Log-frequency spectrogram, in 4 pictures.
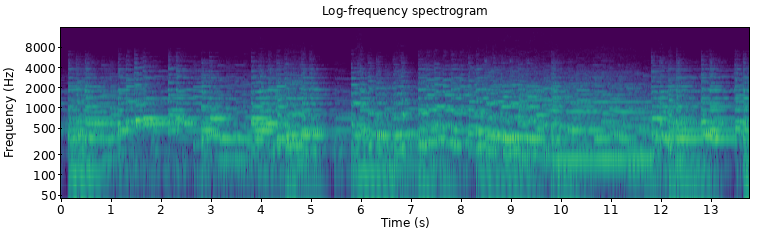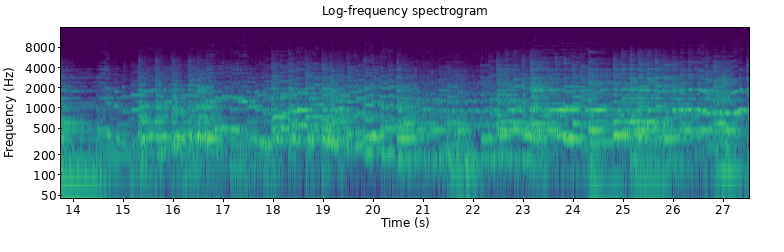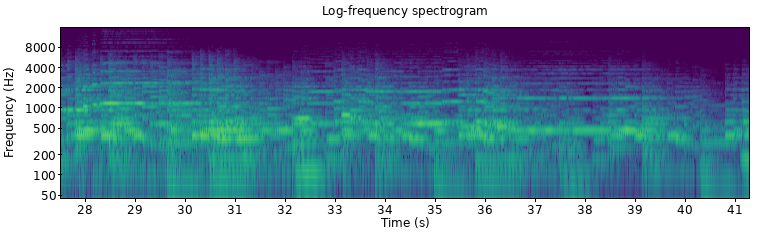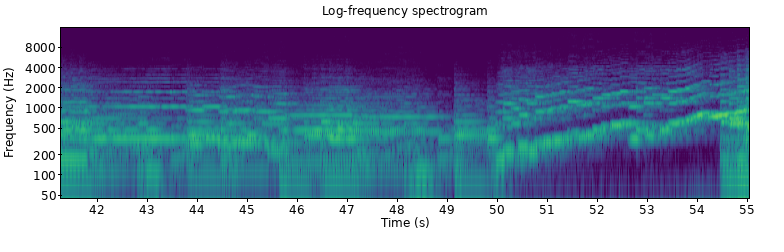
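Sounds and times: sustained piano chords: 0.0s - 50.2s
clarinet melody: 0.0s - 55.0s
clarinet rising run: 14.5s - 31.4s.

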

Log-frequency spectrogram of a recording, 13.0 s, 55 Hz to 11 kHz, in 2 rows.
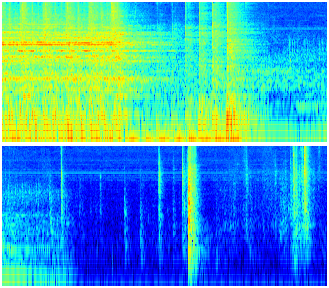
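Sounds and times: background music: 0.0s - 6.0s
door clicks and knocks: 9.6s - 10.6s
door thud: 10.1s - 10.6s.

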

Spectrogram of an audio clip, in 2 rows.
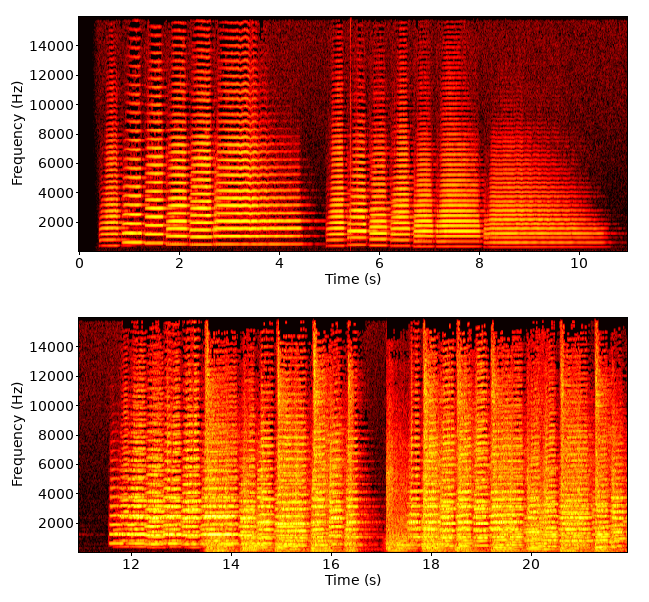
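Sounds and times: brass music: 0.4s - 10.9s, 11.5s - 21.9s
trumpet melody: 0.4s - 21.9s.

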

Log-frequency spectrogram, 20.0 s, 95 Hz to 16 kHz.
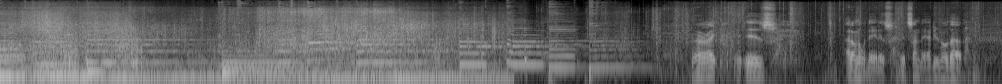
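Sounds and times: truck splashing through puddle: 0.0s - 10.4s
background music sustained notes: 0.0s - 13.5s.

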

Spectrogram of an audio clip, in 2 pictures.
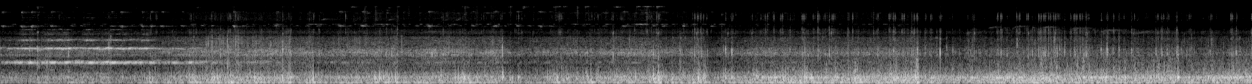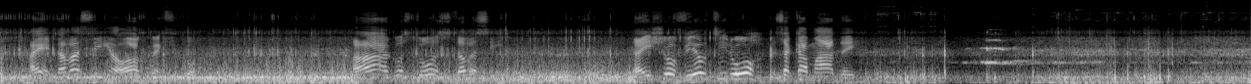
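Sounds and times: high brake squeal: 0.0s - 9.0s, 21.3s - 25.0s
bike tyres rolling on dirt: 0.0s - 25.0s
wind noise on microphone: 0.0s - 25.0s.

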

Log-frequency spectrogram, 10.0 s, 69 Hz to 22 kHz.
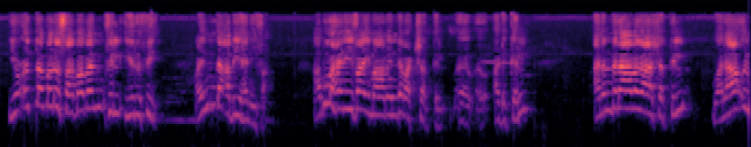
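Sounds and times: man speaking: 0.2s - 7.2s, 8.0s - 10.0s.

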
